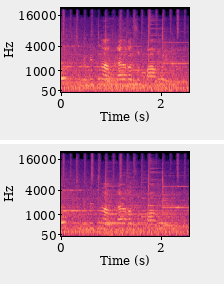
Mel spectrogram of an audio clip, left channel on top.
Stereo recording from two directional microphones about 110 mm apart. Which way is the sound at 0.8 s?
20° left (ahead or behind).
